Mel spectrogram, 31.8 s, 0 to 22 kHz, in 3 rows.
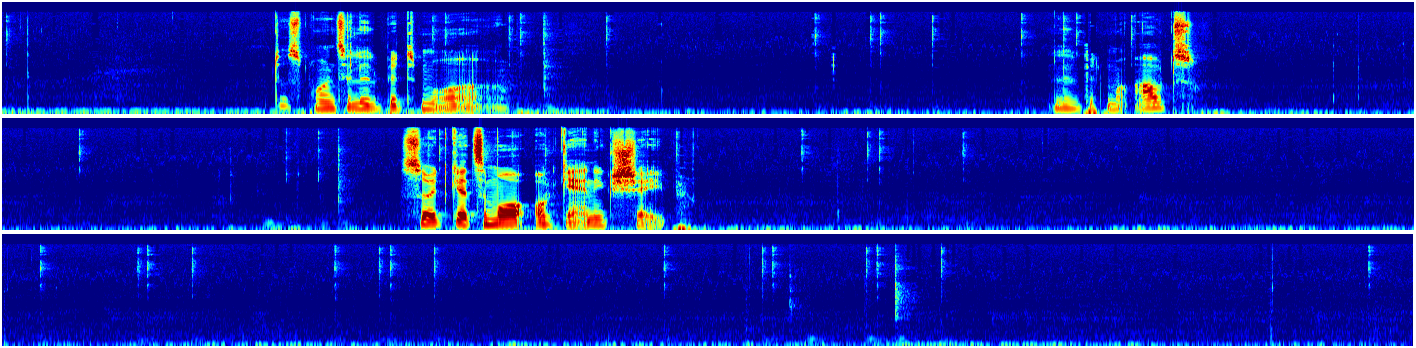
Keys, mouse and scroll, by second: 3.3 click, 3.9 shift+click, 6.5 click, 8.0 click, 8.5 click, 12.2-12.7 scroll down 2, 12.7 shift+middle click, 13.3-13.7 scroll up 1, 13.8 click, 14.9 shift+click, 17.1 click, 22.3 click, 22.7 click, 24.5 click, 27.0 click, 27.7 shift+click.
